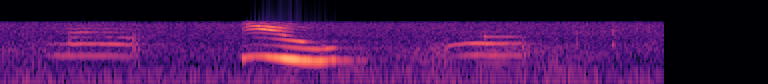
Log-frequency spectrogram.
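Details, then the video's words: House cat copying its owner's I love you: brief quiet human phrases frame one loud, drawn-out descending meow in the middle, recorded in a room. "Cat repeating after me"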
